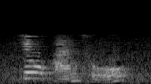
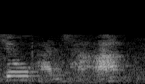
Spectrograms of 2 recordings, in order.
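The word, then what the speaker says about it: 鸠盘荼: 这时候假如你善男子善女人，发心要修普贤十大愿，那一切的魔君夜叉，这些是鬼神，罗刹鸠盘足，这个字注意一下，你可以念成鸠盘茶，这两个字都通。因为我去查过藏经，在一般都念鸠盘足，足是指茶叶的茶，上面还有一横。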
